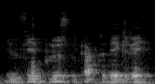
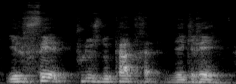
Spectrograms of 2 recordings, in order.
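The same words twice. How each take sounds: First: Slow, careful French model; slow model sentence. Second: Very slow, stretched French words; very slow model sentence. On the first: Teacher modelling the French sentence slowly for students. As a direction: lay out every word for the class. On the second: Teacher reviewing the sentence very slowly for students. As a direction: drag it out word by word. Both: Shown as a demonstration.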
